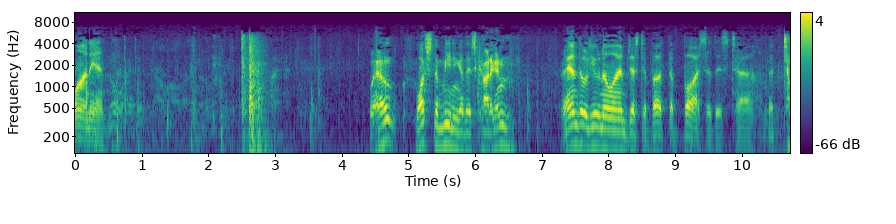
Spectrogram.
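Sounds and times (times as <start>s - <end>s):
speech: 0.0s - 0.9s, 4.5s - 6.7s, 7.3s - 10.7s
office door opening and closing: 2.5s - 3.0s.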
